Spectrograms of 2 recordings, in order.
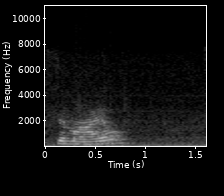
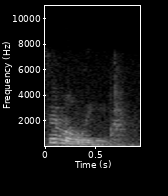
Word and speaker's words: simile: you to remember that that's a hard e on the end a long e and you say simile I like to remember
